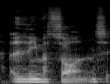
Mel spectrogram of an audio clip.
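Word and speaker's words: limaçon: french thingamabob i know they're really limassons if we're being precise i call them lima cues because if you write that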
